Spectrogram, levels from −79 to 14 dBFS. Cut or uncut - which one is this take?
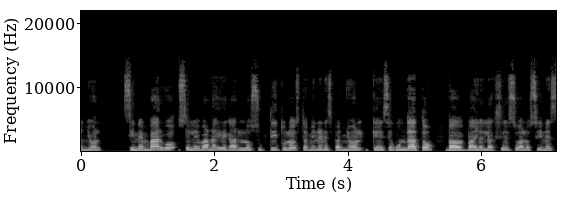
cut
